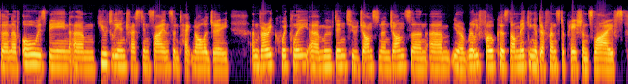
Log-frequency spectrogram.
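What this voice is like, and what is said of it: English accent. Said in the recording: “I'm originally from England, as you can probably tell from my accent”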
